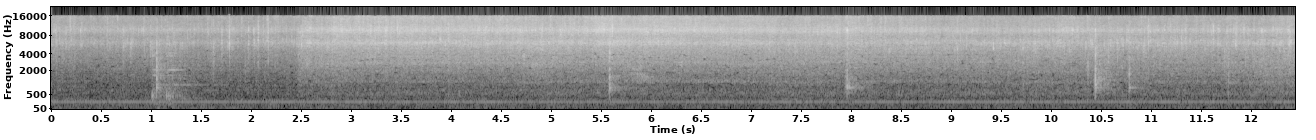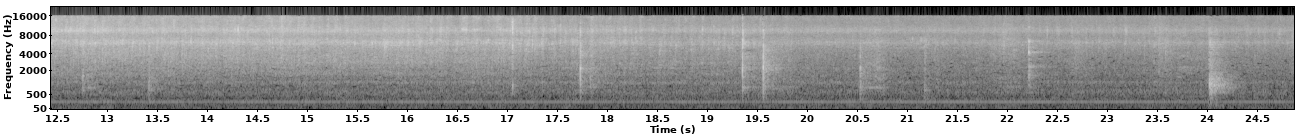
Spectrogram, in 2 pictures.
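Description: Marinated chicken frying in oil with onions in a metal pot: the sizzle swells sharply about two seconds in as the chicken hits the hot pan, then holds steady, easing slightly. Occasional clinks against the pot, with a louder knock near the end.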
